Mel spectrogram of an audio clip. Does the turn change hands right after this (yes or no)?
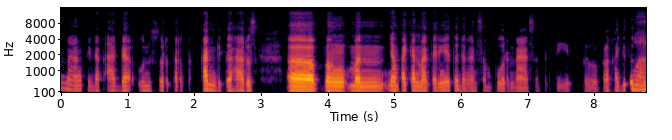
yes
